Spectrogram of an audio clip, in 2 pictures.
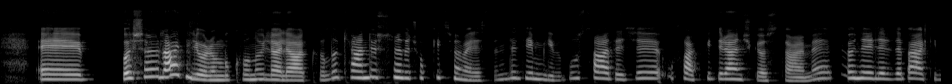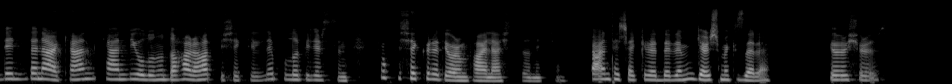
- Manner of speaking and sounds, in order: other background noise; tapping; other noise
- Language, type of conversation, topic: Turkish, advice, Sürekli dikkatimin dağılmasını azaltıp düzenli çalışma blokları oluşturarak nasıl daha iyi odaklanabilirim?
